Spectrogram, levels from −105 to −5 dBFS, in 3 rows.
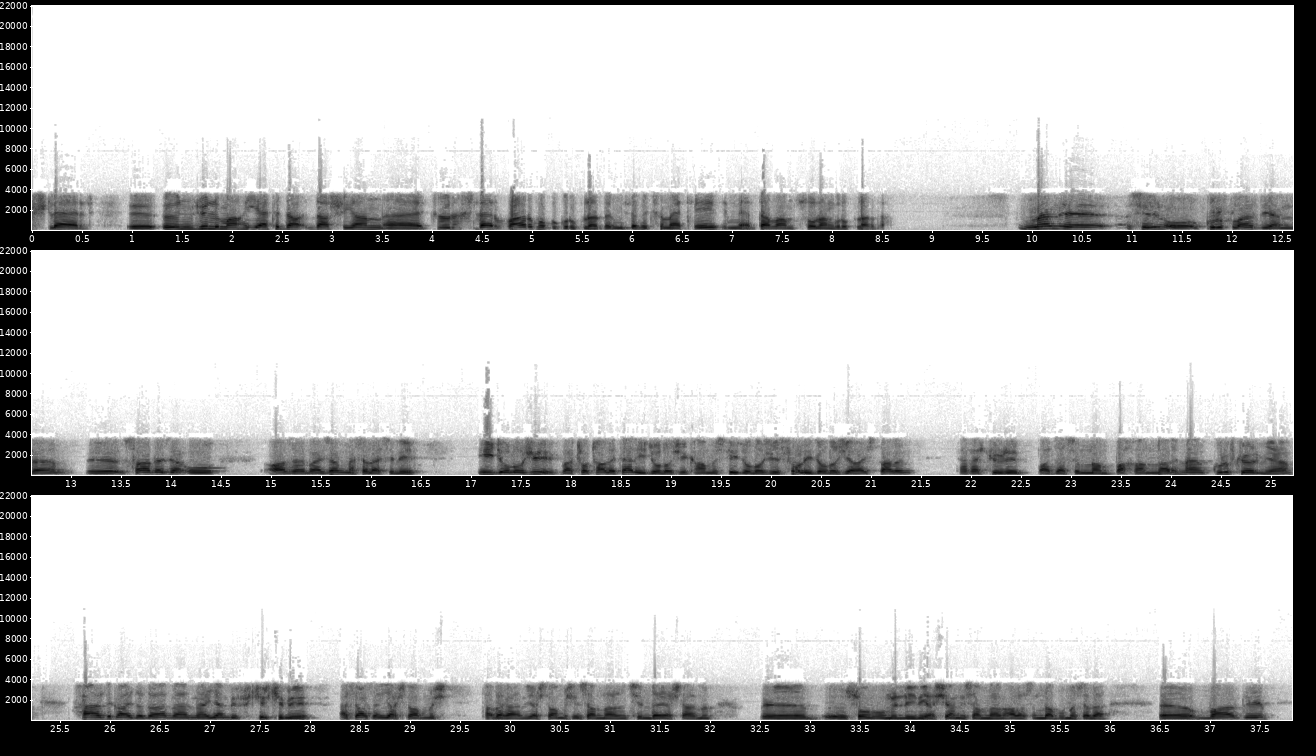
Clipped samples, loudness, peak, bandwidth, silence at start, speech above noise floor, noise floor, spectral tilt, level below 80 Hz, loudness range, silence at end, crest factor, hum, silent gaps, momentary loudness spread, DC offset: under 0.1%; -18 LUFS; -2 dBFS; 4.1 kHz; 0 s; 52 dB; -69 dBFS; -8 dB/octave; -66 dBFS; 2 LU; 0.25 s; 16 dB; none; none; 6 LU; under 0.1%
